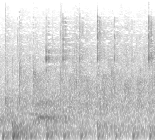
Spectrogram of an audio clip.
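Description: Audience applause, with many separate hand claps heard in a dense round of clapping.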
